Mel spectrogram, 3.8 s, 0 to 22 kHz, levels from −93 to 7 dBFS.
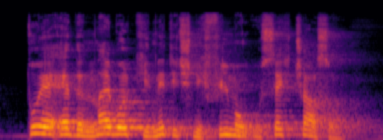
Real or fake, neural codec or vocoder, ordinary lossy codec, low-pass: real; none; none; 14.4 kHz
